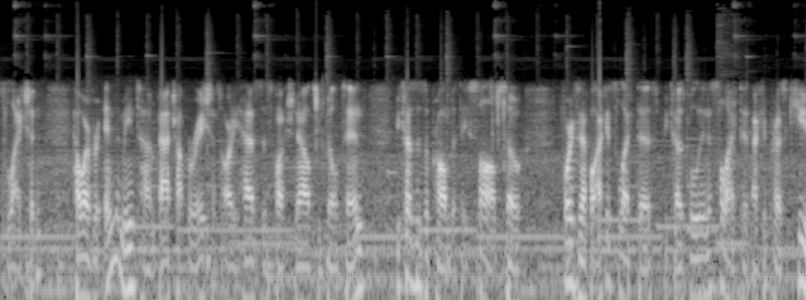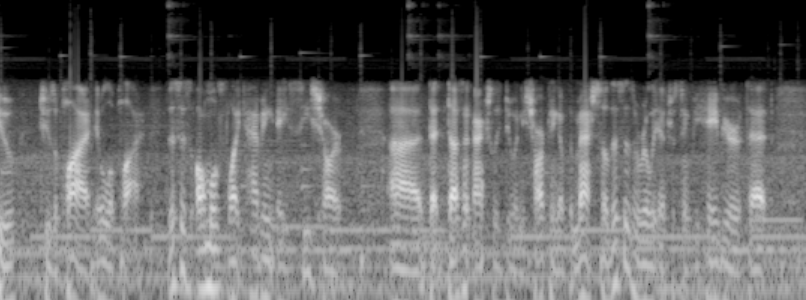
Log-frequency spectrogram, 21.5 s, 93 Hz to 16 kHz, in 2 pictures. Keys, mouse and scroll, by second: 1.8-4.7 drag, 4.1 b, 5.0 click, 5.4 middle click, 6.6 alt+a, 6.6 middle click, 7.2 click, 9.6 q, 11.3 click, 11.8-13.2 middle drag, 12.8 click, 13.2-15.7 middle drag, 15.7-16.0 scroll up 2, 16.3-16.7 middle drag, 17.7 click, 19.6-21.5 drag.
